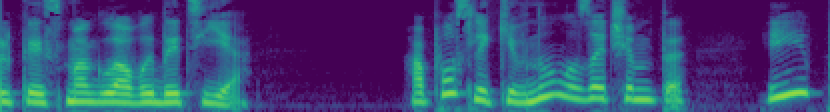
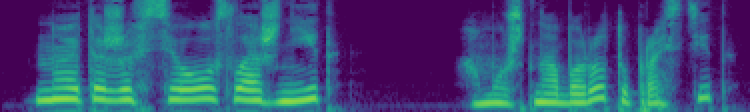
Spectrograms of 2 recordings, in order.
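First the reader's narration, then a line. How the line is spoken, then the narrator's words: Quiet objection. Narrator (Russian): тихо возразил он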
